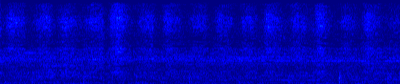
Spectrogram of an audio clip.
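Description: Faint scratching of a grey colouring pencil rubbed back and forth on paper, shading in a picture.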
